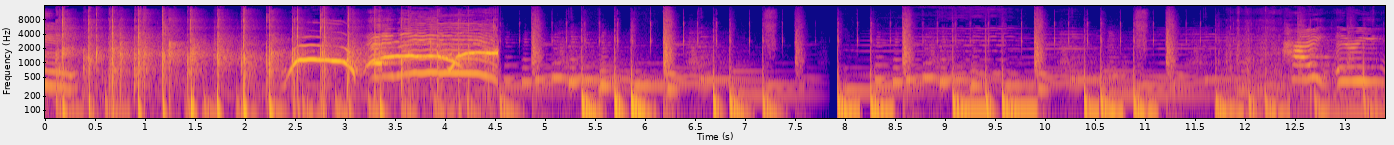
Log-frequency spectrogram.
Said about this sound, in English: We have a surprise with Ariana. A round of applause for Ellie!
